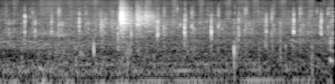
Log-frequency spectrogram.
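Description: A golden retriever licking whipped cream from a small paper cup: a run of quick, irregular licking clicks.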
